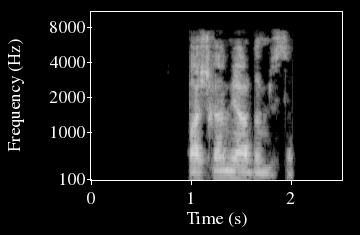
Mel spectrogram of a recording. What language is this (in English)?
Turkish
